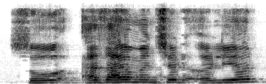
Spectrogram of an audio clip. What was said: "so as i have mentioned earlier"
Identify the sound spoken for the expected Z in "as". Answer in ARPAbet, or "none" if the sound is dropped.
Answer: Z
